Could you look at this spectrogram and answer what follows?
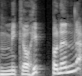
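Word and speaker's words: Mikko Hyppönen: You've been talking about secure cryptocurrency wallets with Mikko Hipponen and Peter Ulrich over the last couple of weeks.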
